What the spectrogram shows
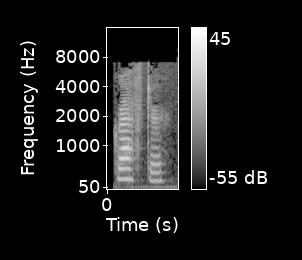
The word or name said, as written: grafter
